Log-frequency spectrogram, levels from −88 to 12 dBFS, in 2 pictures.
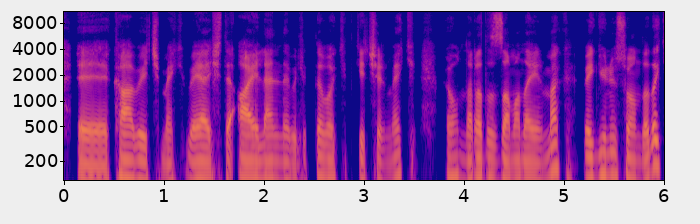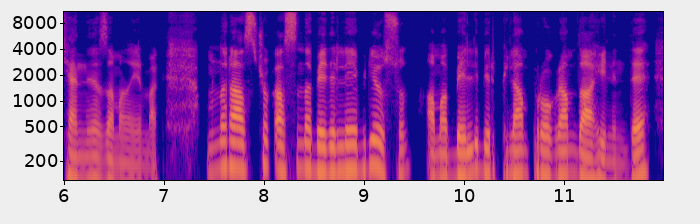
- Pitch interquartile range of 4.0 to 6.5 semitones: Yes, wide, 5.4 semitones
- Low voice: Yes, low, 110 Hz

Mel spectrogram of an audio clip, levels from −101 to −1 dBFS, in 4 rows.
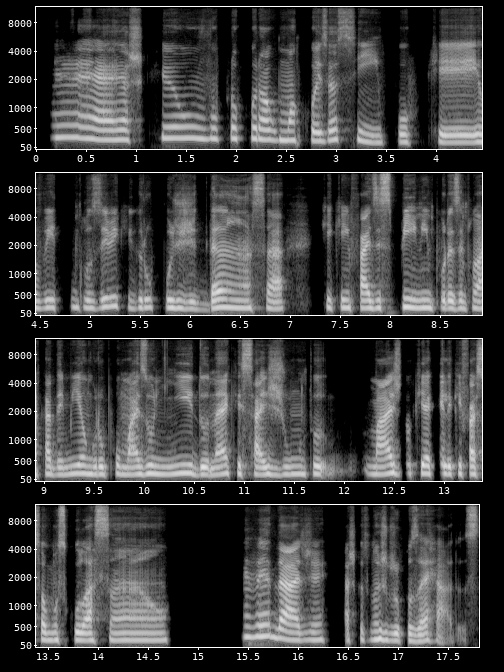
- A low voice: No, medium, 185 Hz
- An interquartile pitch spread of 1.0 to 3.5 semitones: Yes, average, 2.9 semitones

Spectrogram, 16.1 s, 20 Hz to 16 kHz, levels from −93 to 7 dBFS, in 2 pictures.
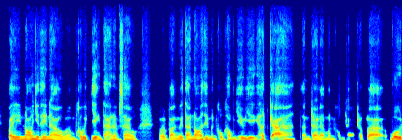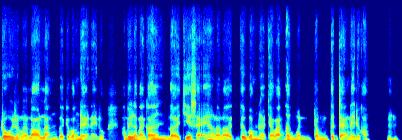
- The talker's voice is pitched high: No, low, 105 Hz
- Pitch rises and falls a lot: No, average, 4.2 semitones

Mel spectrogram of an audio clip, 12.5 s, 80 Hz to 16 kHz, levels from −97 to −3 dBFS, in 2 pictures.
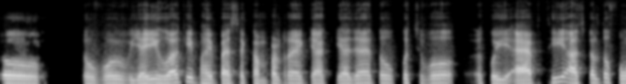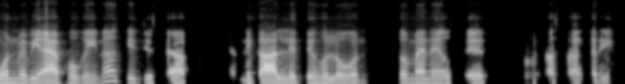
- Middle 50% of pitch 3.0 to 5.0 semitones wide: No, narrow, 2.5 semitones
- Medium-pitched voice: Yes, medium, 145 Hz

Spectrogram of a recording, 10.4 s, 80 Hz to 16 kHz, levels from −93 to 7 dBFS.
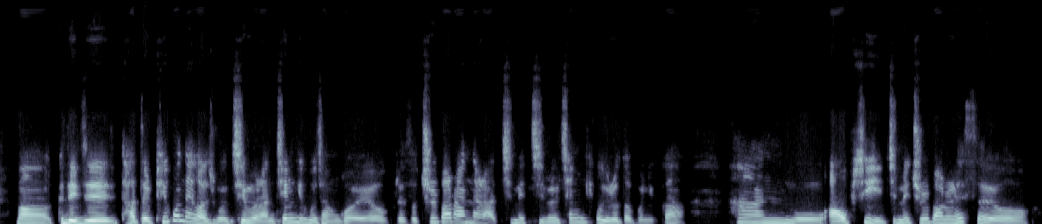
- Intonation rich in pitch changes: Yes, wide, 6.5 semitones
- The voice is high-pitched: Yes, high, 195 Hz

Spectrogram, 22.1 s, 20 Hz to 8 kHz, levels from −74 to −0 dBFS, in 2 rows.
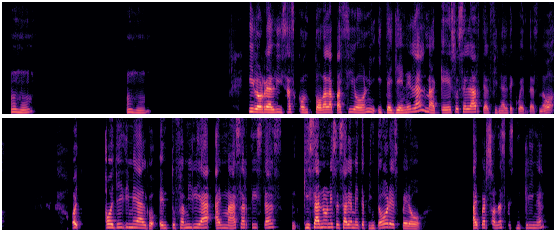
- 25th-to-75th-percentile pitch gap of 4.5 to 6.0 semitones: No, average, 3.7 semitones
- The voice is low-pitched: No, high, 200 Hz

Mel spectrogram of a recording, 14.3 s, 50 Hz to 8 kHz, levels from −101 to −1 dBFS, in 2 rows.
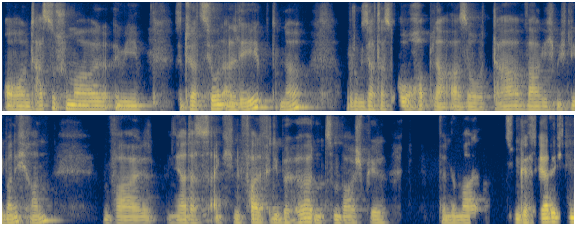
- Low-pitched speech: Yes, low, 100 Hz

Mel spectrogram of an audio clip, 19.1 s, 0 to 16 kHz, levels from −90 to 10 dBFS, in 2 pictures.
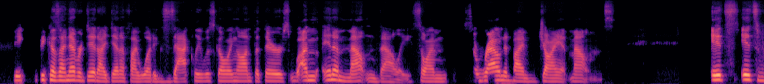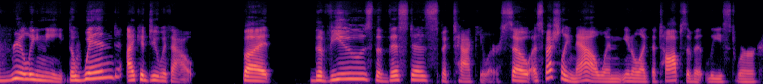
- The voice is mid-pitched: Yes, medium, 160 Hz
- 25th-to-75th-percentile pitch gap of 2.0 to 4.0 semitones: No, wide, 5.6 semitones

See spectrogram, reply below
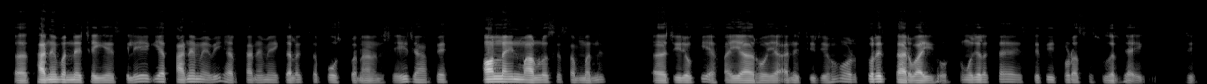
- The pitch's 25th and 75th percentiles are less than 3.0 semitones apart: Yes, narrow, 2.5 semitones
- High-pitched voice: No, low, 105 Hz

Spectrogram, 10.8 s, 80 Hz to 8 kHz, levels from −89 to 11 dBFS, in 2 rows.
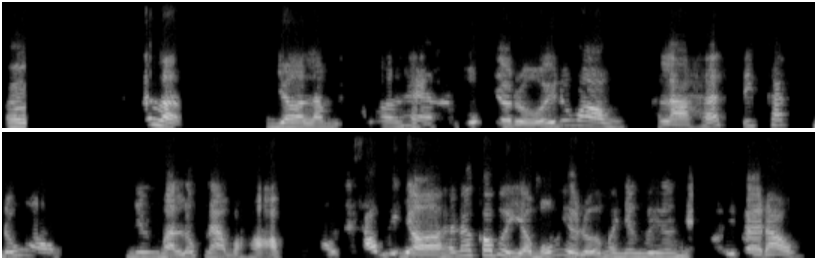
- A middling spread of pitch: No, wide, 7.2 semitones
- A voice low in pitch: No, high, 245 Hz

